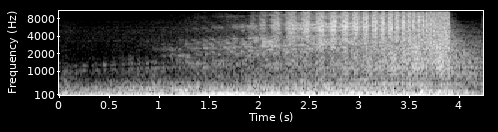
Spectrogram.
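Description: Cinematic logo-intro sound effect: a deep rumble that swells steadily louder, with a rising hiss building over it from about halfway, cutting off abruptly just before the end.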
